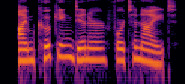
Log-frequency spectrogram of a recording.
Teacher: The stress is on cooking and tonight.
